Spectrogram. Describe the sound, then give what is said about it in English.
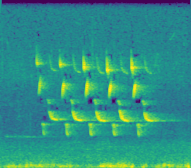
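Birds chirp steadily in quick, high, repeated notes, several overlapping calls running throughout over a low, rumbling background noise. “Spend some time listening to the birds.”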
